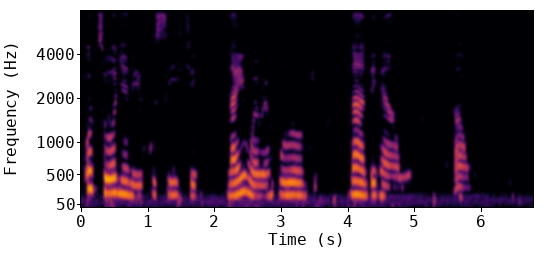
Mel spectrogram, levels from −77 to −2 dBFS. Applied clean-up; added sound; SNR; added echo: classical method spectral subtraction.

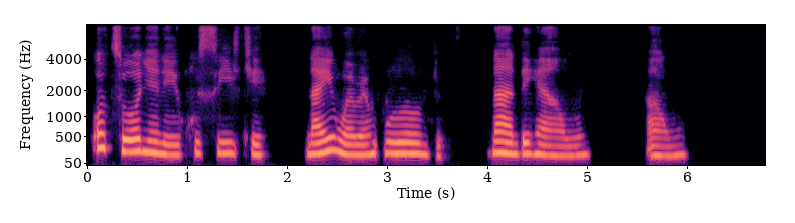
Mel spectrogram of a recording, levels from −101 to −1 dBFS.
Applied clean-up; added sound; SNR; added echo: neural mask model Resemble Enhance denoiser.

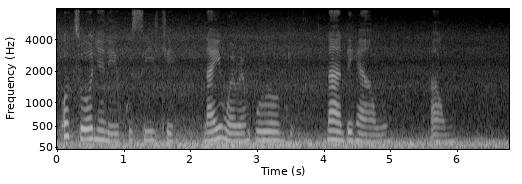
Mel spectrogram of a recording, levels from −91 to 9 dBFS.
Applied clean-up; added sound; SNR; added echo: none; Fixed-wing aircraft, airplane; 1 dB; none.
